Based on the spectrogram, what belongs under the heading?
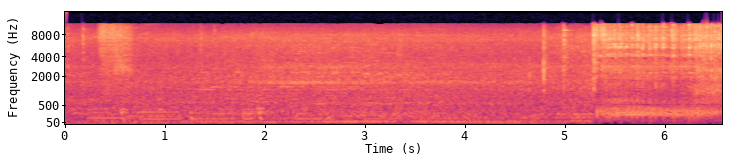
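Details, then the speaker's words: Champion string trimmer two-stroke (carburetor has only a top idle screw, no fuel screw) started to diagnose stalling; idles low and uneven and dies at idle but picks up cleanly and runs normally on throttle; idle speed set too low. "вот сейчас мы заведём его послушаем почему он глохнет на холостых оборотах"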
